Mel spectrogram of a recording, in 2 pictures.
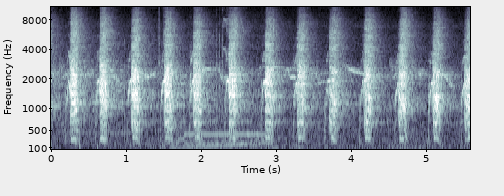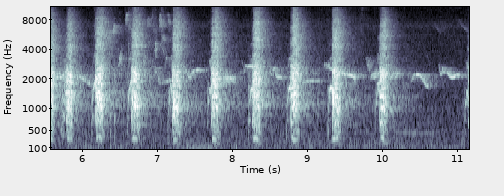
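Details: Wild guan (jacu) giving a long, steady series of harsh, barking yelps, roughly two per second. A faint high whistling bird and a low hum sound in the background.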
